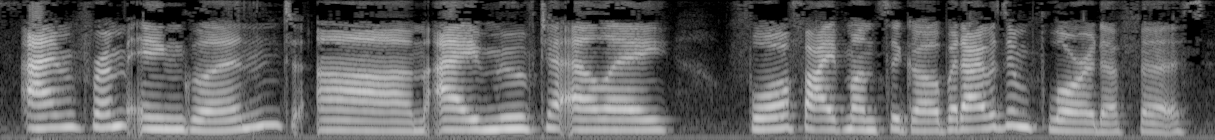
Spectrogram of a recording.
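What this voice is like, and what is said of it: Cute accent. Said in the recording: “She has the cutest accent ever”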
